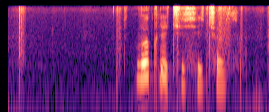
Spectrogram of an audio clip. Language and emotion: Russian, neutral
